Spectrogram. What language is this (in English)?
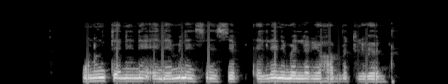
Bashkir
